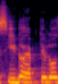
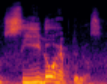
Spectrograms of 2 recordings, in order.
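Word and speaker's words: sedoheptulose: 7 carbon का वैसे सीडोहेप्टिलोज होता है, जिसका स्पेलिंग मैं आपके लिए लिख देता हूं यहां अगर किसी को इंटरेस्ट हो. सीडोहेप्टिलोज, नॉट सूडोहेप्टिलोज. ठीक है?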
